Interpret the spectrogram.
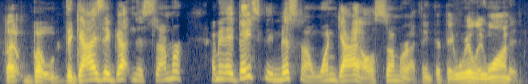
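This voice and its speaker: A man's voice: fairly high pitch, fast, dry recording, highs cut off. A man reporting on college football recruiting in casual podcast chat, rambling and correcting himself as he goes. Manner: rambling, self-correcting, many restarts. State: hiccups.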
